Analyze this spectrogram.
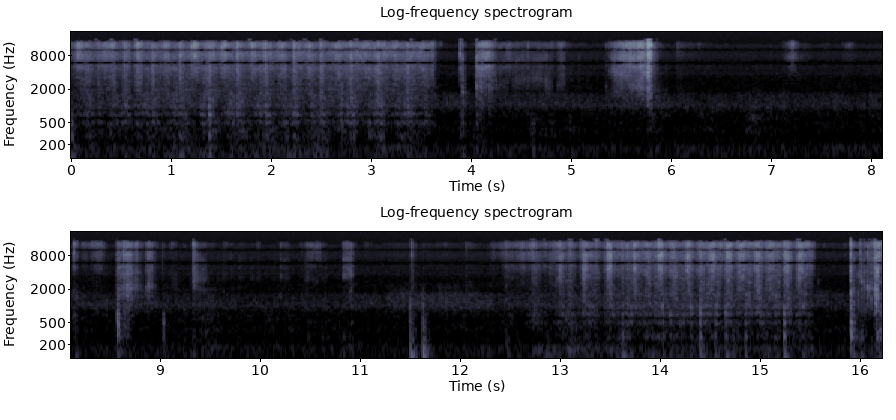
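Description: A foam applicator dabs softly on paper.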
